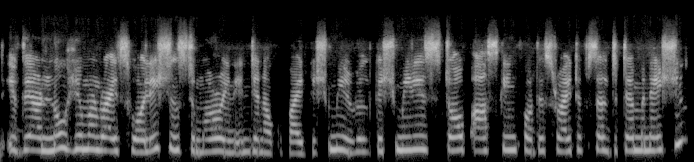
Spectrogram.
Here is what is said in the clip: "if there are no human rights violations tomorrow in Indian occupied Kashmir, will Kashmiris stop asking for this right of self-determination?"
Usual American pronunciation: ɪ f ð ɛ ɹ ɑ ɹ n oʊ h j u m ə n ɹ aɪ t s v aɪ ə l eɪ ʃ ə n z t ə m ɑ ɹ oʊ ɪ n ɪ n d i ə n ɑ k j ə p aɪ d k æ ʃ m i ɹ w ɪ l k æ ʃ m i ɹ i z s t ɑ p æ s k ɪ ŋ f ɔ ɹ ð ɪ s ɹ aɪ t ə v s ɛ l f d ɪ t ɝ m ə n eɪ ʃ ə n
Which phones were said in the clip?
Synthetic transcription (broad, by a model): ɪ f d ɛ ɹ ɑ ɹ n oʊ h j u m ə n ɹ aɪ t s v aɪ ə l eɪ ʃ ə n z t ə m ɑ ɹ oʊ ɪ n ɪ n d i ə n ɑ k j ə p aɪ d k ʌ ʃ m i ɹ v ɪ l k æ ʃ m i ɹ i z s t ɑ p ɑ s k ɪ ŋ f ɔ ɹ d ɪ s ɹ aɪ t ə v s ɛ l f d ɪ t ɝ m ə n eɪ ʃ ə n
